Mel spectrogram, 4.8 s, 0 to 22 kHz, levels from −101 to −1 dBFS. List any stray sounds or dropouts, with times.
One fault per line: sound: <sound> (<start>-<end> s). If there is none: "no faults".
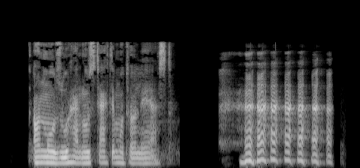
sound: laugh (2.9-4.5 s)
